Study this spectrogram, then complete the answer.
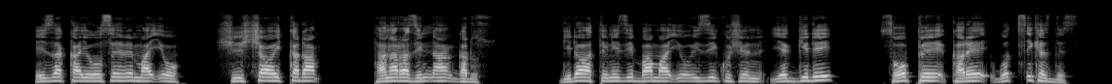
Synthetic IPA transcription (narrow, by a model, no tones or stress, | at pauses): ʔɪzɐkːɐjo̞ːseːfɛmɐjʔːɔ | ʃiːʃːɐwɔjkːɐd̪ɐ | t̪ɐnɐɾɐzɪnːɐɡɐd̪ʊs | ɡɪd̪ɔɐt̪ːiːnɪzɪbɐmɐjʔːɔɪzɪkʊʃɛnjɛɡːɪd̪ɪ | so̞ːpːɛkɐɾɛwɔt͡sʼːɪkɛzd̪ɛs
